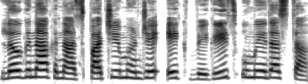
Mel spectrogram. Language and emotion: Goan Konkani, neutral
